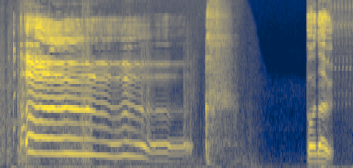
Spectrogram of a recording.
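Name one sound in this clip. A young man yells a long, drawn-out cry into a close microphone.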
